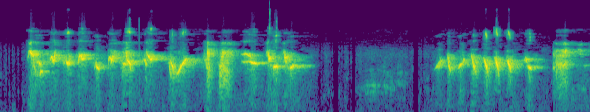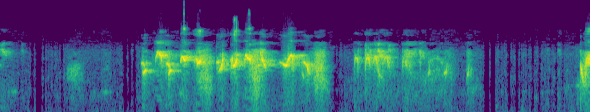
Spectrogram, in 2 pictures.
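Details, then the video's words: Cucak ijo, the green leafbird, singing vigorously, recorded for tutoring other songbirds: three bursts of fast, chattering, whistled phrases, each a few seconds long, separated by short silences, with a few sparse notes between them. "Kicauan Super Cucak Ijo Gacor Untuk Masteran"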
